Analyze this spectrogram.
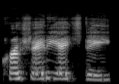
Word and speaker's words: croch80hd: Crow like you know blackbird shady like can't be trusted. Oh wait, hold on. Anyway, that's why you're the evil one. and then HD like high definition.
